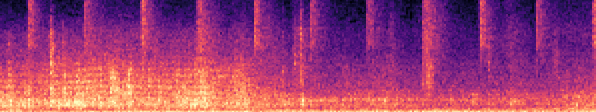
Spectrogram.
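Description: A truck drives fast down a gravel road, a loud, steady roar of tires and engine filling the cabin, with a continuous rumble and faint periodic ticks throughout.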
